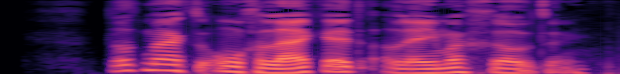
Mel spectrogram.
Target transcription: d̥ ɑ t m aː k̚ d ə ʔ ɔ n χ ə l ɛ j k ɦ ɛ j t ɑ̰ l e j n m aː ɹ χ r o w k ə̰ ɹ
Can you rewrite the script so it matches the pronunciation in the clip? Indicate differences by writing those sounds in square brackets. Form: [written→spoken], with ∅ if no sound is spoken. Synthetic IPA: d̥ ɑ t m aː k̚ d ə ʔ ɔ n χ ə l ɛ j k ɦ ɛ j t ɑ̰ l e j n m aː ɹ χ r o w [k→t] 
